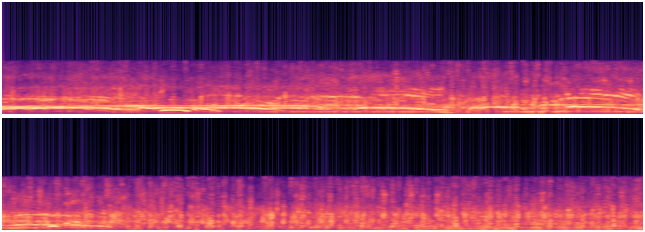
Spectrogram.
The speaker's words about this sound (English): Let us all express thanks for this victory with a great cheer. Hooray!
